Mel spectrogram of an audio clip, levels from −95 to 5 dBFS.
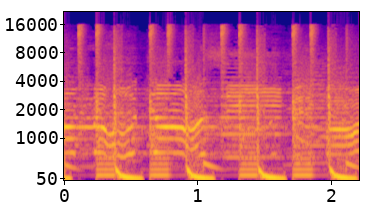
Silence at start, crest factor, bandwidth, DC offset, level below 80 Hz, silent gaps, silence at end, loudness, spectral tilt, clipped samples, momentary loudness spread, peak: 0 s; 8 dB; 17 kHz; under 0.1%; -14 dBFS; none; 0 s; -8 LUFS; -4.5 dB/octave; 0.9%; 4 LU; 0 dBFS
